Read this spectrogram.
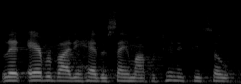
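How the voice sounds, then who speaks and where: A woman's voice: deep voice, little pitch movement, quick pace, a little hiss or hum. A woman speaking plainly and firmly in a city council meeting. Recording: long reverb in council chamber.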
